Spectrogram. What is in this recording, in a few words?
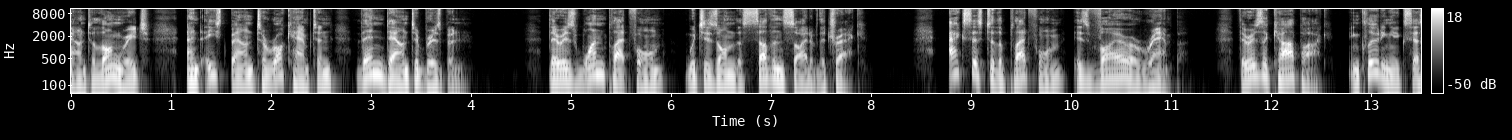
Station map audio description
